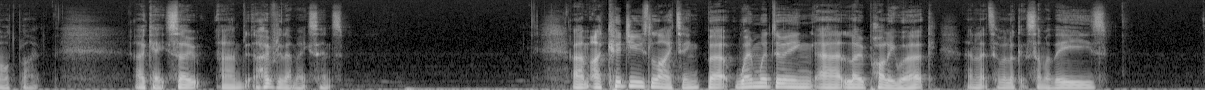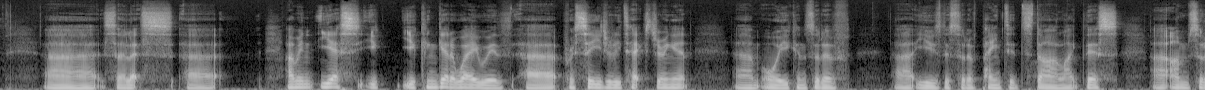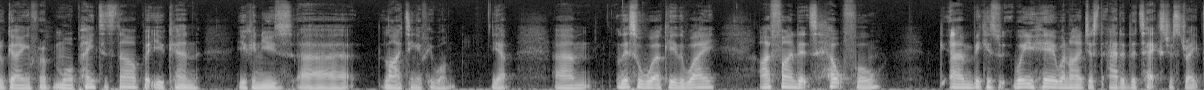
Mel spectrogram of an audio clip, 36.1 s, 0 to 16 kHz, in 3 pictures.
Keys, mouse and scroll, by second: 31.8-32.2 scroll down 1, 32.2-32.9 scroll up 3, 32.9-36.1 middle drag.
